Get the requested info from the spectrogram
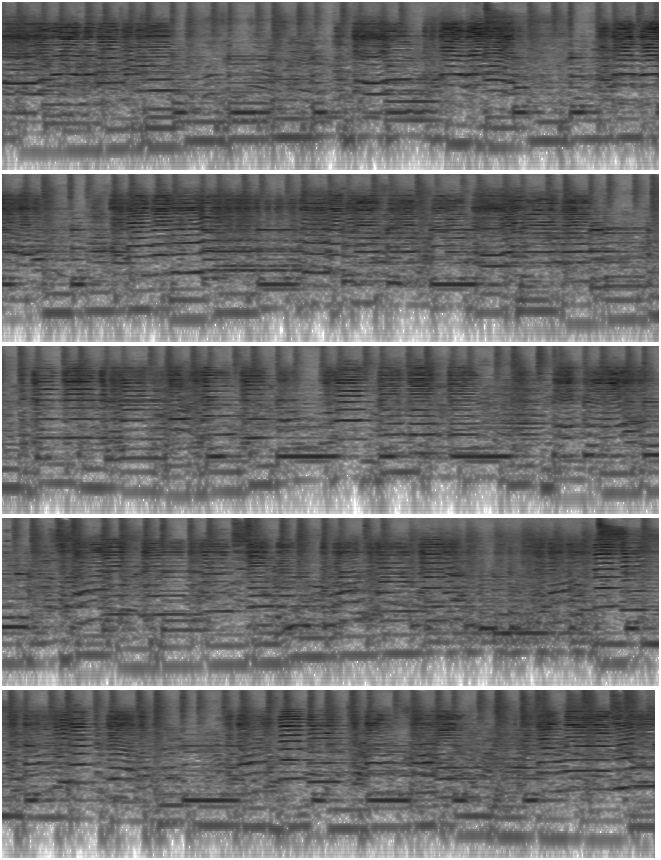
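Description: Electric blues band playing an instrumental passage: a harmonica cupped against a vocal microphone, over electric guitar, electric bass and a drum kit.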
